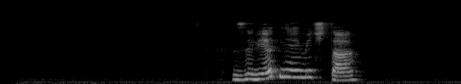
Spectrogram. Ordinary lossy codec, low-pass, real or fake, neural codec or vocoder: none; 7.2 kHz; fake; vocoder, 44.1 kHz, 128 mel bands every 512 samples, BigVGAN v2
